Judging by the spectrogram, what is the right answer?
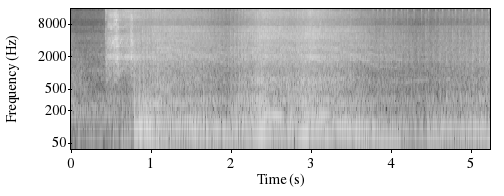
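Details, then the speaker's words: Bajaj Pulsar 220F BS6 after timing chain replacement (old chain worn, rattled worse when hot): engine catches and revs cleanly, smooth even note, timing chain rattle gone; normal start and rev. "Guys आप लोग सुन सकते हैं गाड़ी का जो sound है एकदम ठीक हो गया टाइमिंग चन का जो आवाज था एकदम चला गया एकदम स्मूथ साउंड हो गया"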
